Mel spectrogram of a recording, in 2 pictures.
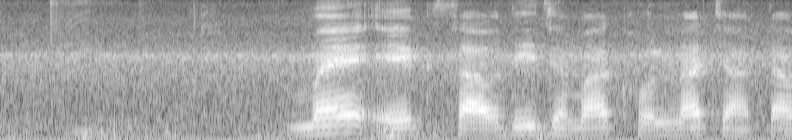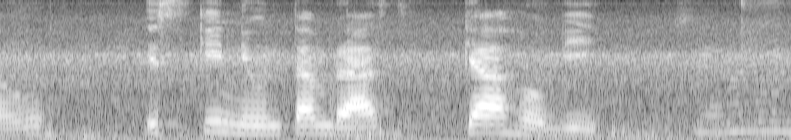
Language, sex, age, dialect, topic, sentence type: Hindi, male, 18-24, Marwari Dhudhari, banking, question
